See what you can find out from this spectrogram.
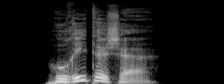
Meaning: inflection of hurritisch: 1. strong/mixed nominative masculine singular 2. strong genitive/dative feminine singular 3. strong genitive plural
- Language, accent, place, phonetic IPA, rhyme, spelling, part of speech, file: German, Germany, Berlin, [hʊˈʁiːtɪʃɐ], -iːtɪʃɐ, hurritischer, adjective, De-hurritischer.ogg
